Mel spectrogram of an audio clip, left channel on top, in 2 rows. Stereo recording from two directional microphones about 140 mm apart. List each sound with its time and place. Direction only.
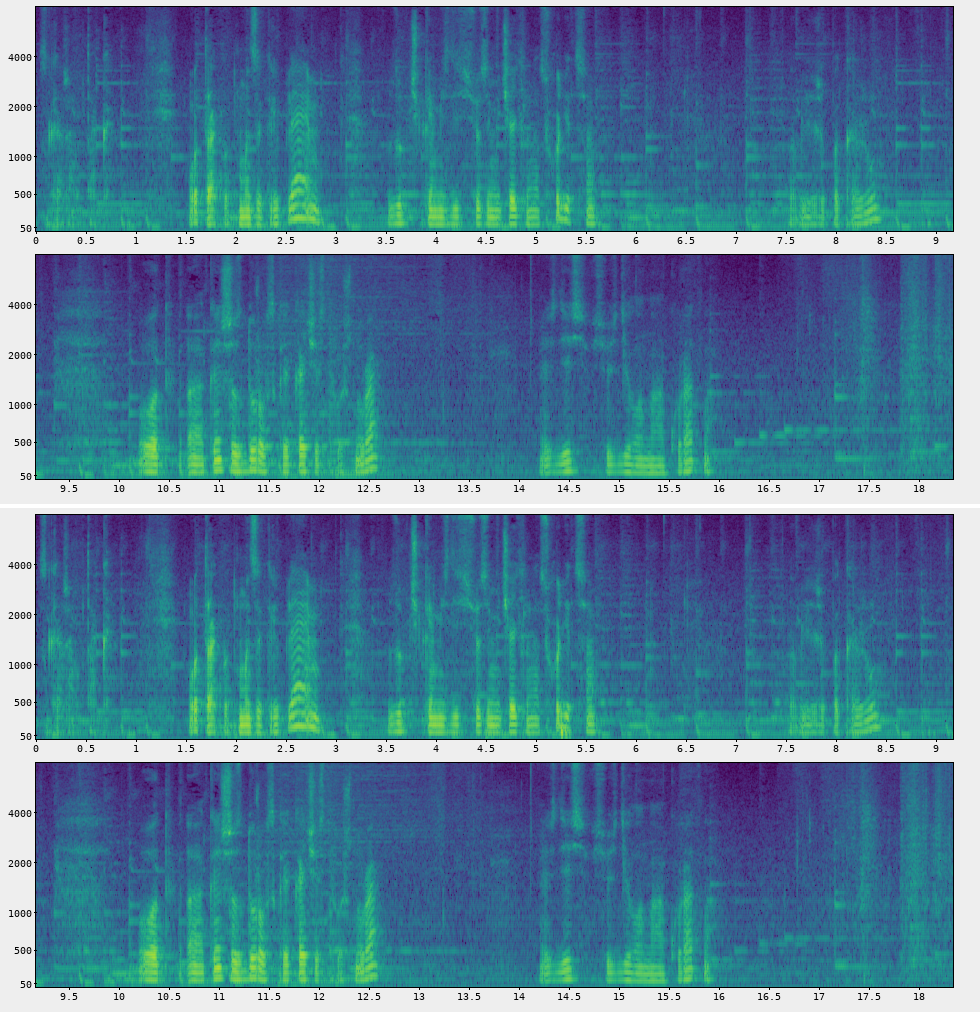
0.0 s music: 25° right (ahead or behind)
1.2 s speech: 25° right (ahead or behind)
7.1 s music: centre (ahead or behind)
9.4 s music: 15° right (ahead or behind)
10.2 s speech: 10° right (ahead or behind)
14.2 s speech: 10° right (ahead or behind)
